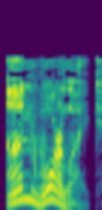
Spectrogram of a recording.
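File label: "unwarlike", English, British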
